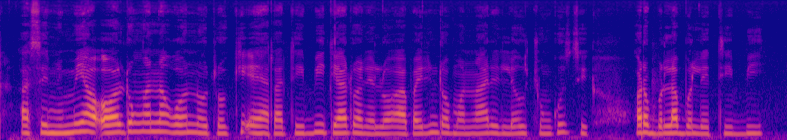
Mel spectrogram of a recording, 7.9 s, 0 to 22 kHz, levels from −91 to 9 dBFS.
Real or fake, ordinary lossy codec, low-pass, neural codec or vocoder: fake; none; none; vocoder, 44.1 kHz, 128 mel bands every 512 samples, BigVGAN v2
